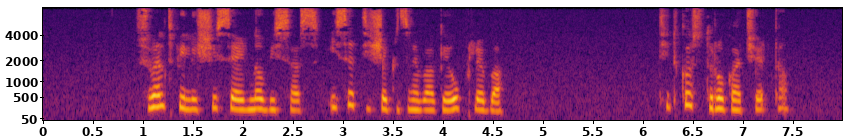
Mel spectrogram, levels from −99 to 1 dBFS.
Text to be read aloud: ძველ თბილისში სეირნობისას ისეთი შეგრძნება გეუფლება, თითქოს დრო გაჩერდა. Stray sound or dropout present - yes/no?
no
